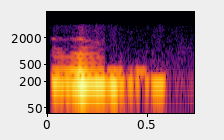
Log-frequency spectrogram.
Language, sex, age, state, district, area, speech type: Malayalam, female, 18-30, Kerala, Palakkad, rural, conversation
